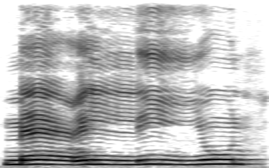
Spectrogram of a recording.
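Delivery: slow, melodic tajweed chant; measured Quranic recitation. Acted. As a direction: recite the verse slowly, drawing out the vowels. Recites slowly.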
